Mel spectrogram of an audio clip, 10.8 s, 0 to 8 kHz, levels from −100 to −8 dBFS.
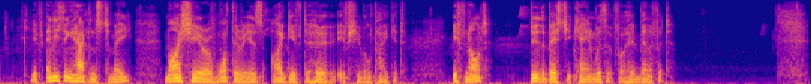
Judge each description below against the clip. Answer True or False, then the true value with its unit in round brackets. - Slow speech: False (175 wpm)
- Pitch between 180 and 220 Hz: False (95 Hz)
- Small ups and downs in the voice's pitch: False (3.6 semitones)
